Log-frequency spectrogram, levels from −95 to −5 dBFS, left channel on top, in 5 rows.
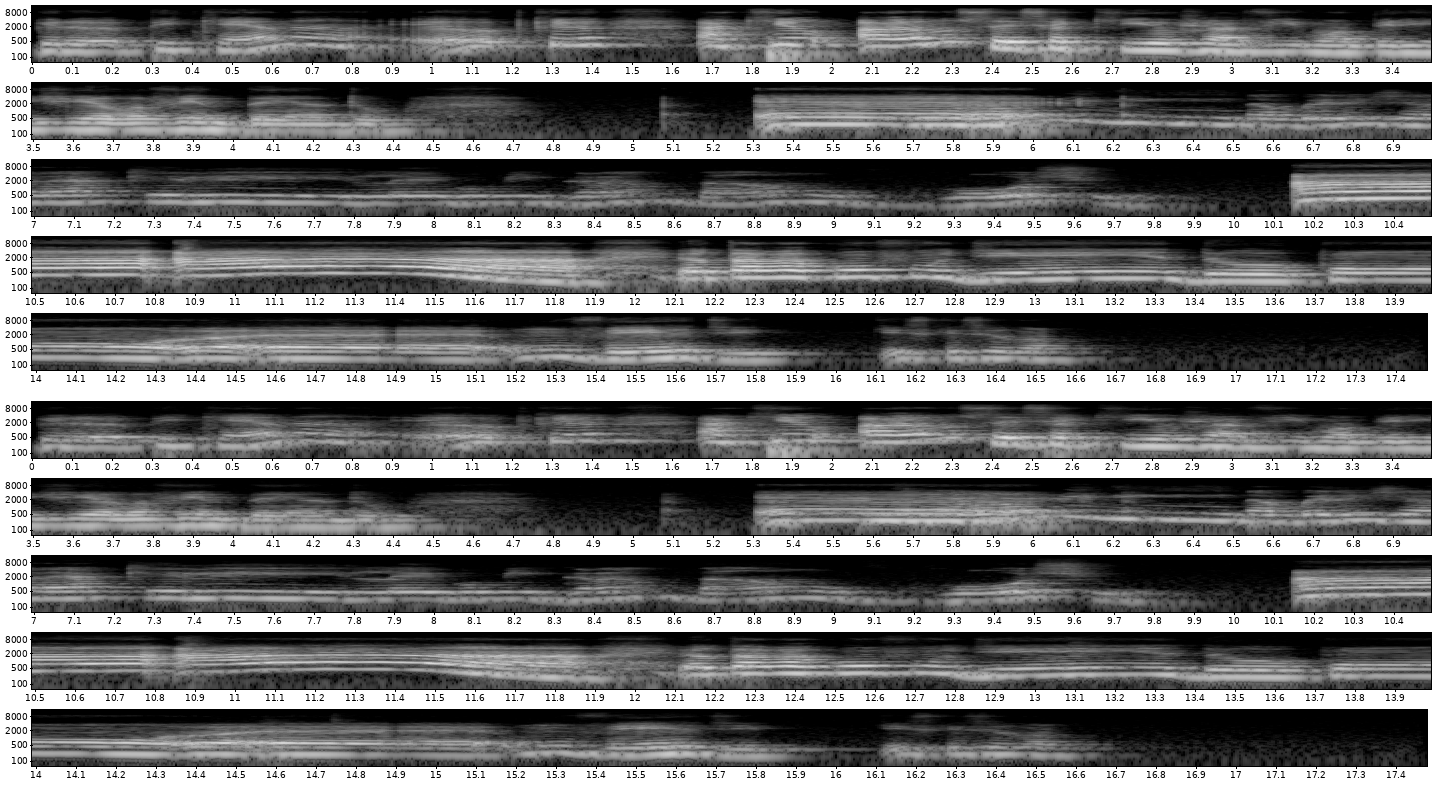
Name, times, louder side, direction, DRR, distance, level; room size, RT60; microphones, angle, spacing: voice 1, 0.0-4.7 5.3-6.0 10.1-15.9 16.1-16.5, left 3 dB, 45° left, 0.4 m, -27 dB
voice 2, 5.6-9.8 14.5-14.6, right 3 dB, 30° right, 0.8 m, -39 dB
2.8 x 2.1 x 2.5 m
head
